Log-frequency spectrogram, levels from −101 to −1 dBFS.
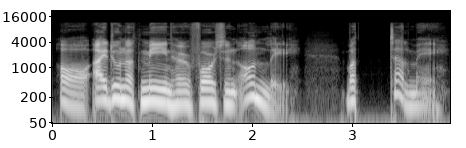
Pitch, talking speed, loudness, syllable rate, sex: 150 Hz, 165 wpm, -18 LUFS, 4.6 syllables/s, male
